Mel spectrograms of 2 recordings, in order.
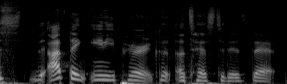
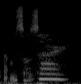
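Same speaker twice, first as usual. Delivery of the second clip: tearful near-whisper apology; whispered through tears, overcome by the song; choked up; 2 semitones higher, 13 dB quieter than usual. Real, not acted. Emotional vlogger whispers sorry to her viewers, choked up. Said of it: "I'm getting emotional".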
